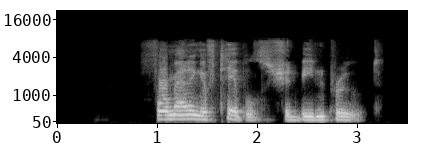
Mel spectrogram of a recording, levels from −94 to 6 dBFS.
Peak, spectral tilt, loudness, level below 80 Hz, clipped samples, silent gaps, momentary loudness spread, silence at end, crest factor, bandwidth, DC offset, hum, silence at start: -4 dBFS; -7.5 dB/octave; -16 LUFS; -54 dBFS; under 0.1%; none; 9 LU; 0.45 s; 14 dB; 7.8 kHz; under 0.1%; none; 1 s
